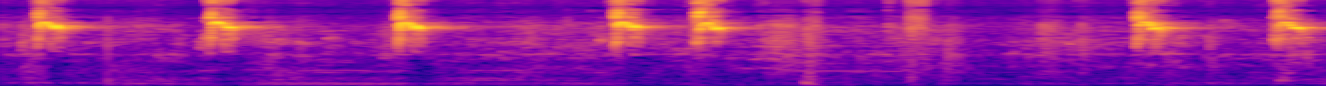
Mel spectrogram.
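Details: Long-tailed shrike lure song: sharp swept notes, mostly single and some paired, spaced about half a second apart, with a soft thud near the middle.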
